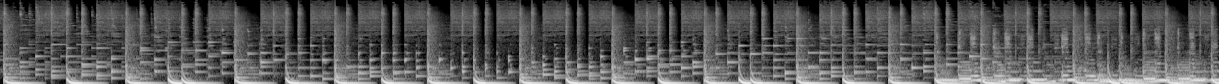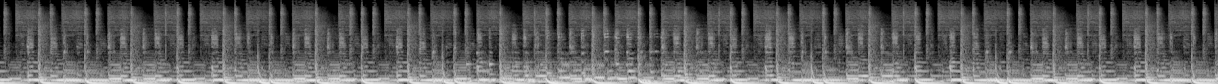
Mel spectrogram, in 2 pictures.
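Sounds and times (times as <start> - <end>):
tempo sweeps: 0.0 - 24.3.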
